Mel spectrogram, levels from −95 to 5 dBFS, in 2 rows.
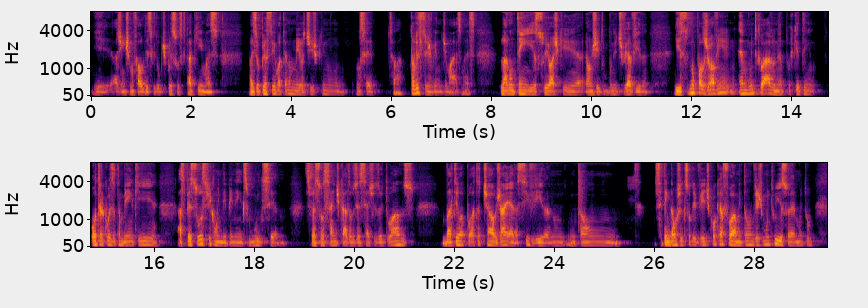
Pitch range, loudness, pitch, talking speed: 105-140 Hz, -22 LUFS, 115 Hz, 210 wpm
